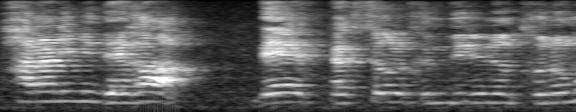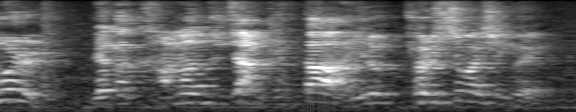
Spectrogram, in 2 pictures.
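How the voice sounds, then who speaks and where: A man's voice: high-pitched, a little fast, pushed and bright, slight background noise. A male pastor preaching an expository sermon in an emphatic, repetitive style. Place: church sanctuary. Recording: echoey church sound from a distant mic.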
